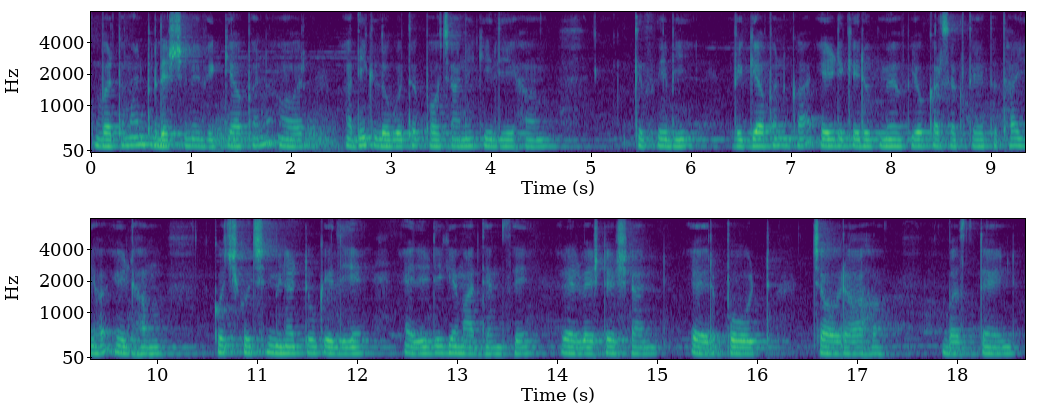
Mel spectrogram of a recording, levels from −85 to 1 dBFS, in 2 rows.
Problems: background sounds at intervals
